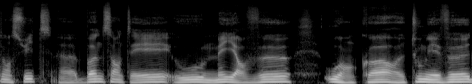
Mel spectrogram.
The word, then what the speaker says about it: vœu: “Bonne santé” ou “Meilleurs vœux” ou encore “Tous mes vœux de bonheur”, par exemple. Un vœu s’écrit “v-œ-u” et c’est la même prononciation que la conjugaison au présent du singulier du verbe vouloir “je veux, tu veux, elle veut”.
